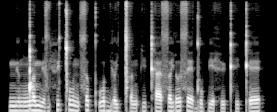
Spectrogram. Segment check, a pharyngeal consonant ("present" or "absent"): absent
